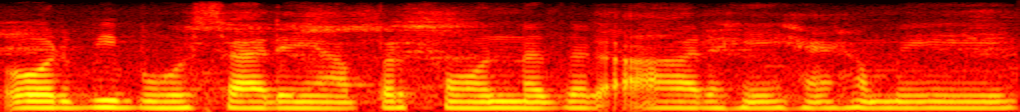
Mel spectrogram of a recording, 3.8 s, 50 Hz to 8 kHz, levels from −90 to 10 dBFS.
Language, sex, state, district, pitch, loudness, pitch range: Hindi, female, Haryana, Rohtak, 170 Hz, -19 LUFS, 165-170 Hz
